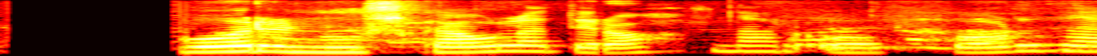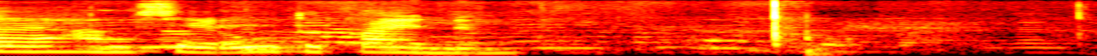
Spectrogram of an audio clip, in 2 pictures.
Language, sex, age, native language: Icelandic, female, 13, Icelandic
